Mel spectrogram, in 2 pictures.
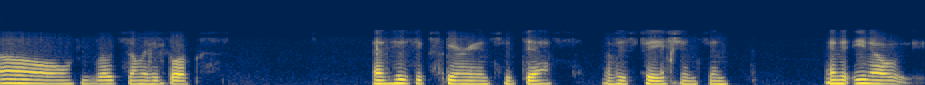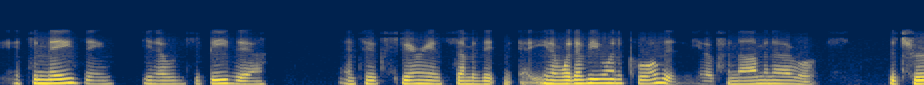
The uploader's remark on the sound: Students are joining together on a Free Conference Call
